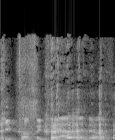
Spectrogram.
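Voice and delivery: laughing through a teasing jab; cracking up as you rib him; laughing tease. Real, not acted. Teasing co-host while laughing.

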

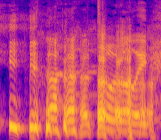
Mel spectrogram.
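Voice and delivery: laughing through a high yes; giggling agreement, pitch up. Real, not acted. Laughing along as the host teases her about medals.

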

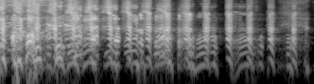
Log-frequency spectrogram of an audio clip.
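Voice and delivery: loud disbelieving laugh. Real, not acted.

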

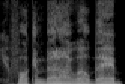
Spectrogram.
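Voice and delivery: low, teasing male voice; dominant man. Acted. Man in dom mode holding his partner back, low. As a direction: hold her back, low and in control.

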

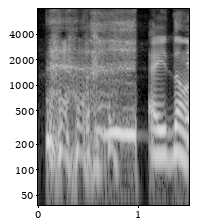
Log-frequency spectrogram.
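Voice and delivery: very slow, lazy tough-guy drawl; Sly Stallone impression. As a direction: drag out a Stallone greeting. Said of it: "that's Sly Stallone".

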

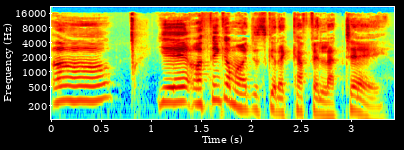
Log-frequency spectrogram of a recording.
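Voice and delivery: high, slow affected voice; posh mock voice. Deb ordering coffee, suddenly high and affected. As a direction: put on a fancy high voice for "cafe latte". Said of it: "And she goes".

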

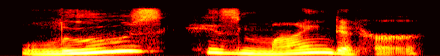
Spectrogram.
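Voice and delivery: normal talking voice

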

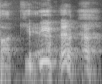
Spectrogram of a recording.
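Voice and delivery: high laughing yelp of yes; mock eager yes. Thrilled high yelp answering the whispered request. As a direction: squeal it like a thrilled partner.

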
